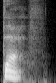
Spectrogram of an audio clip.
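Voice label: "death", British English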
